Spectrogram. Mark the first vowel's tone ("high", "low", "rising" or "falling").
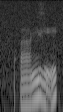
rising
